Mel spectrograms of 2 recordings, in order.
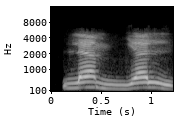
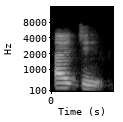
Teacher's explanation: جیم پر جزم آیا تو یہاں پہ قلقلہ ہو رہا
